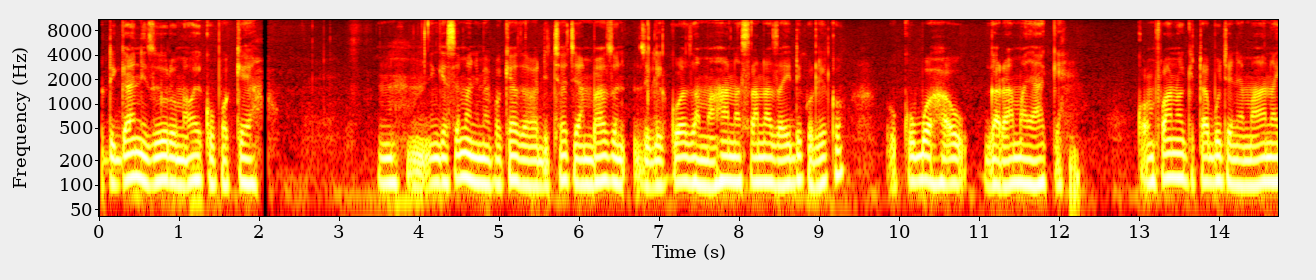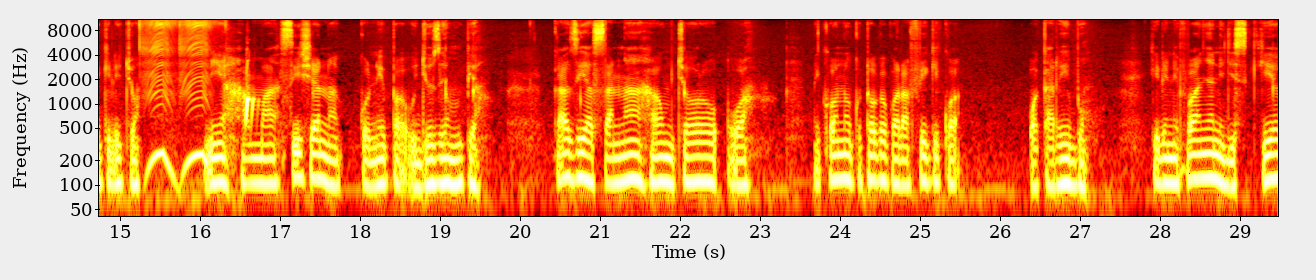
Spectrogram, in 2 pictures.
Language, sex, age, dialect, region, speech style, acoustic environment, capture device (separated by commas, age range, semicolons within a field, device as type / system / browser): Swahili, male, 18-24, Kenya - Nairobi Sheng-influenced, Kenya, happy, nature; silence, desktop / Linux / Chrome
